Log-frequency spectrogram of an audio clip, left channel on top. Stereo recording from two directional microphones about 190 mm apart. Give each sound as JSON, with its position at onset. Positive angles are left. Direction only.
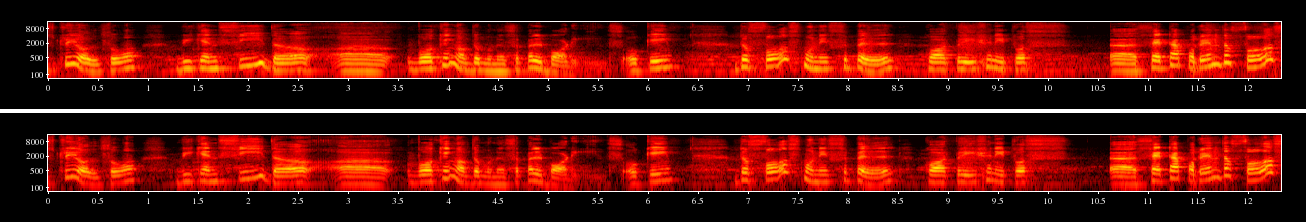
{"t": 0.1, "sound": "speech", "side_deg": -35}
